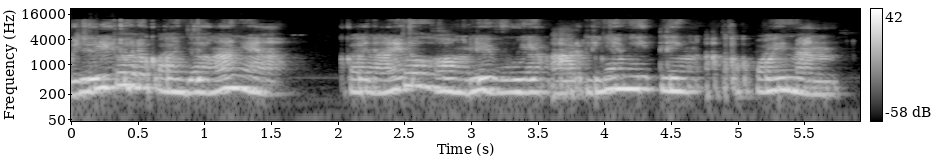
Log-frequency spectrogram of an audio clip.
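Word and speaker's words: rendez-vous: Itu kalau dalam bahasa Perancis ee kita ngomongnya hang Devu. Hang devu. Jadi itu ada kepanjangannya. itu Hong Devu yang artinya meeting atau appointment gitu.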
